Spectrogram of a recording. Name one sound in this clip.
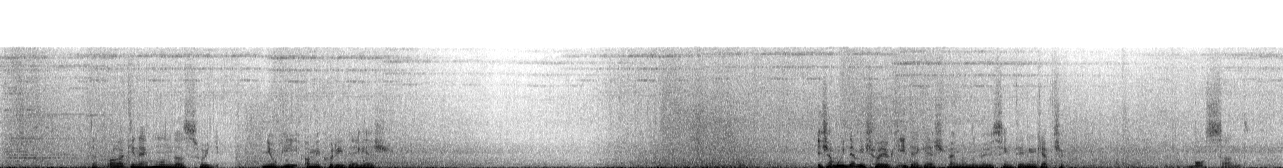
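A young man talks with animation, close to a microphone.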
